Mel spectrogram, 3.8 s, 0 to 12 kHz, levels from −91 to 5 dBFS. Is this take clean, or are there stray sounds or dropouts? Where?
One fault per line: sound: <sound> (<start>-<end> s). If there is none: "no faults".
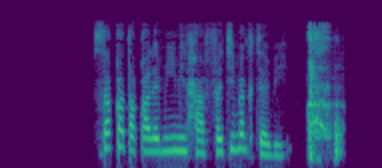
sound: cough (3.1-3.5 s)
